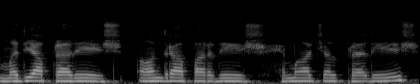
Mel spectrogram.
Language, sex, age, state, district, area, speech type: Kashmiri, male, 30-45, Jammu and Kashmir, Ganderbal, rural, spontaneous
